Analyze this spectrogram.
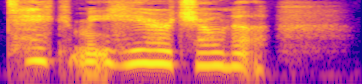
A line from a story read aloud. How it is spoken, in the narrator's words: I begged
